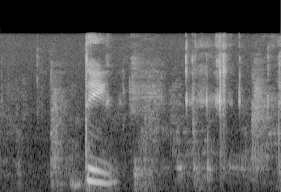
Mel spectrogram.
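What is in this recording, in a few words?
"ding", spoken word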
